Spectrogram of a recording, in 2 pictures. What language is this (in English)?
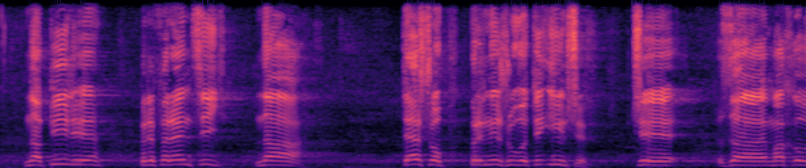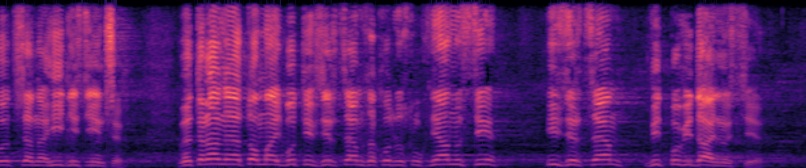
Ukrainian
